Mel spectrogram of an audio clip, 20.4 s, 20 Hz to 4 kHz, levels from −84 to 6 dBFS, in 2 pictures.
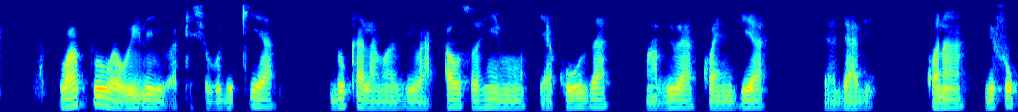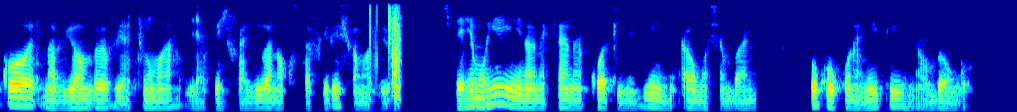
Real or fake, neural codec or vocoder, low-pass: fake; vocoder, 44.1 kHz, 80 mel bands, Vocos; 3.6 kHz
